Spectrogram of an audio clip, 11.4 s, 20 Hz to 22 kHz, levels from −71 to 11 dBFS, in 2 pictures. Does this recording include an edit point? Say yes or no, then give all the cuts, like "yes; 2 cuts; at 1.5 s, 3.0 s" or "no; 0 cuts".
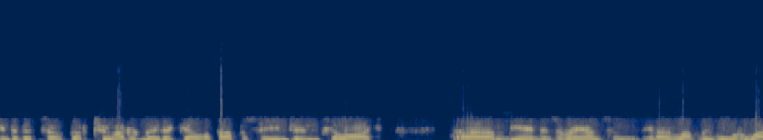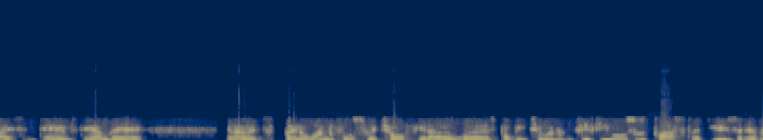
no; 0 cuts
